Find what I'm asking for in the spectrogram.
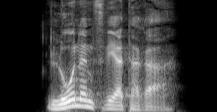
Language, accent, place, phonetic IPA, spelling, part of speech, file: German, Germany, Berlin, [ˈloːnənsˌveːɐ̯təʁɐ], lohnenswerterer, adjective, De-lohnenswerterer.ogg
- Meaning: inflection of lohnenswert: 1. strong/mixed nominative masculine singular comparative degree 2. strong genitive/dative feminine singular comparative degree 3. strong genitive plural comparative degree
